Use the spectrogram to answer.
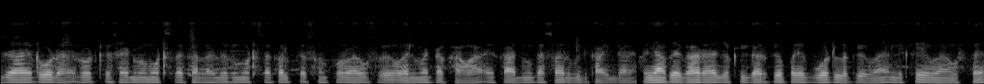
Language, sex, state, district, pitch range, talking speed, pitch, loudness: Maithili, male, Bihar, Begusarai, 100-110 Hz, 260 wpm, 105 Hz, -32 LUFS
